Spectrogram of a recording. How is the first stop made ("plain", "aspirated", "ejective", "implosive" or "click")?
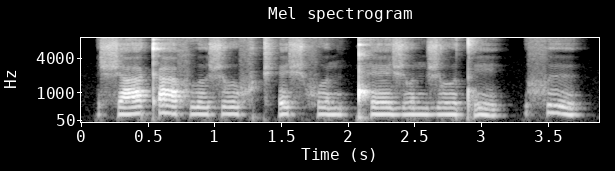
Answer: ejective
